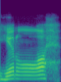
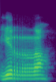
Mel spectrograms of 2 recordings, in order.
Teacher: Ketika dibaca tafhim, maka pangkal lidah kita naikkan ke atas. Jadi hirroh, jangan hirrah, roh.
